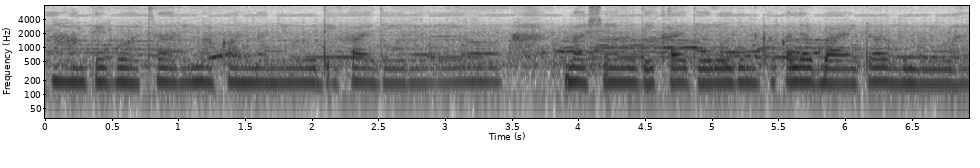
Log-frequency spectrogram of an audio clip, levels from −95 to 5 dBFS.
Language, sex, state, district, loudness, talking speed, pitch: Hindi, female, Bihar, Sitamarhi, -19 LUFS, 190 wpm, 185 Hz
